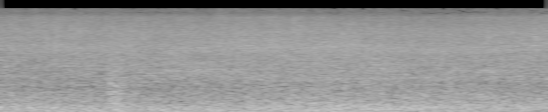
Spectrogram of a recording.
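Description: Heavy rain pouring down during a rainstorm, a steady hiss heard through glass windows.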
